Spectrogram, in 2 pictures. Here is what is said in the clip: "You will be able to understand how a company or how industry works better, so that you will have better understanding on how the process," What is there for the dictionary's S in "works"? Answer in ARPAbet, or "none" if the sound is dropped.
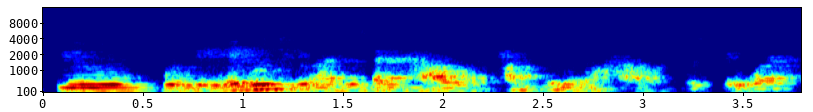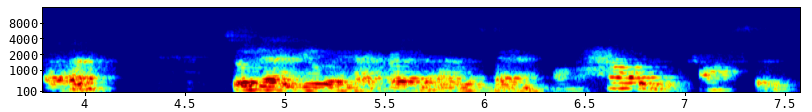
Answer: none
